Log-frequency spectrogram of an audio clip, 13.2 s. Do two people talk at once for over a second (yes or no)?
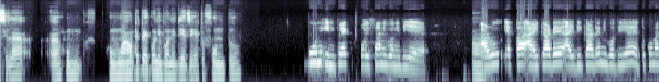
no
